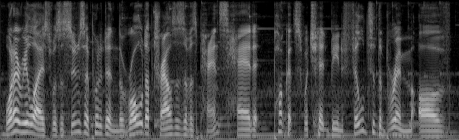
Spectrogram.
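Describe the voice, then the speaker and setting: A young man telling casual stories as a gaming host, animated and sweary, acting out his reactions. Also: mid-range voice, normal speed. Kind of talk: casual storytelling over gameplay. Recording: music behind the voice. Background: music.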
